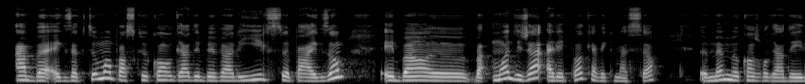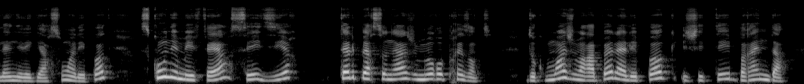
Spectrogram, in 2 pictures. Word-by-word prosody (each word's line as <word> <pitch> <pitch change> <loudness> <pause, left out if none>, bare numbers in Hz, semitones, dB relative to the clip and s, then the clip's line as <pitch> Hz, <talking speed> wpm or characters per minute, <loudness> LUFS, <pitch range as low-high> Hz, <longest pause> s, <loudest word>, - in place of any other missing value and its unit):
Ah, 200 0 +4
bah, 175 -2 +1
exactement 180 - +1
parce 195 -3 -2
que 200 - -3
quand 200 +2 -1
on - - -1
regardait 185 -1 -2
Beverly 175 0 -1
Hills, 215 +3 -1
heu, 180 - +1
par 170 -1 -2
exemple 255 - +2 0.4
et 185 - +4
ben, 190 +1 +3
heu, 170 -2 +2
bah, 165 - -2
moi 240 +8 +2
déjà 245 +2 +2
à 180 -11 +2
l'époque 205 +8 -3
avec 165 -2 -6
ma 155 -2 -6
sœur, 175 +7 -6 0.4
heu, 165 - +1
même, 205 +5 +2
heu, 190 - +1
quand 185 0 -3
je 170 - -10
regardais 160 -1 -2
Hélène 180 +3 0
et - - 0
les 160 -1 0
Garçons 160 +7 -4
à 180 - 0
l'époque, 245 - -2 0.3
ce - - -3
qu'on 330 +3 +7
aimait 230 -9 +5
faire, 210 +9 +1
c'est 230 -4 -1
dire: 245 +10 -3 0.4
«Tel 290 +1 +5
personnage 255 -2 +1
me 225 +2 +3
représente». 220 -10 -3 0.3
Donc 180 +1 -5
moi, 265 +9 +3
je 245 -6 -3
me 210 - +2
rappelle 195 +10 +1
à 220 -3 +4
l'époque, 250 +11 0
j'étais 185 +7 -5
Brenda 200 -5 -1
195 Hz, 205 wpm, -23 LUFS, 175-240 Hz, 0.4 s, qu'on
